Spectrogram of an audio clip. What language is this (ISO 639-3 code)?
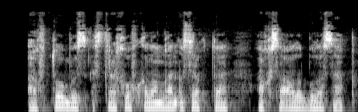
bak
